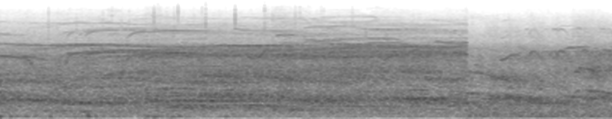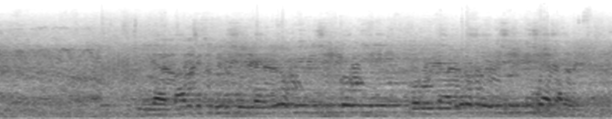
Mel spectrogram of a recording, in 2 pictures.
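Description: A large outdoor crowd murmurs and whistles in a stadium.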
